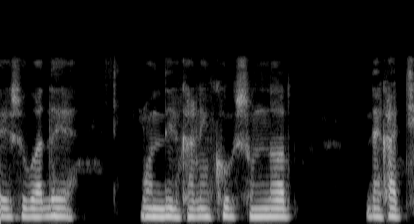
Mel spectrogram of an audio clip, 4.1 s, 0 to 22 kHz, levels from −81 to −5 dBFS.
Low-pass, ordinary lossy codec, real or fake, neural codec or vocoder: none; none; fake; codec, 16 kHz, 2 kbps, X-Codec, HuBERT features, trained on LibriSpeech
